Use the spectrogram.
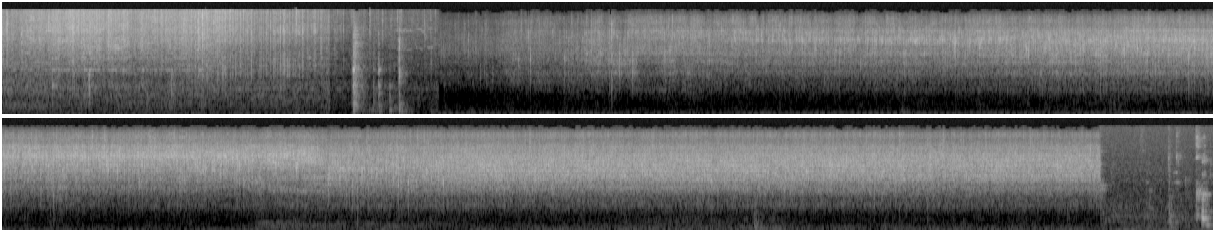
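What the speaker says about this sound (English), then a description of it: "Cooking up some bacon to go with our steak." Bacon sizzles and crackles steadily in a pan in a cozy Alaskan cabin, a loud continuous fry that runs alone for most of the stretch, with a few brief clatters near the start.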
